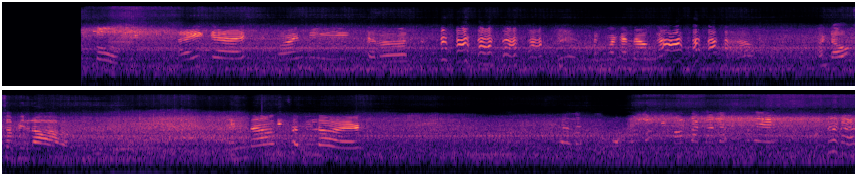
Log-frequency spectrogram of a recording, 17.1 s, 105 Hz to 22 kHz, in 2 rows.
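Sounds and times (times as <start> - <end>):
vehicle engine and road noise: 0.8 - 17.0
people talking: 0.9 - 7.6, 8.2 - 9.2, 10.8 - 12.2, 14.0 - 17.0.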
